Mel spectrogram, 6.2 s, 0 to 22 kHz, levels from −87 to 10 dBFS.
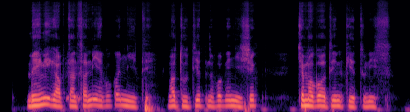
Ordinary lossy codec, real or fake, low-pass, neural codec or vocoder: none; fake; none; codec, 44.1 kHz, 7.8 kbps, Pupu-Codec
